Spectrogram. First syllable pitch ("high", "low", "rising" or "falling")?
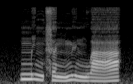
falling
